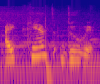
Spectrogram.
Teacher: the emphasis is on can't therefore the person do not have the ability to do it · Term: sentence stress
